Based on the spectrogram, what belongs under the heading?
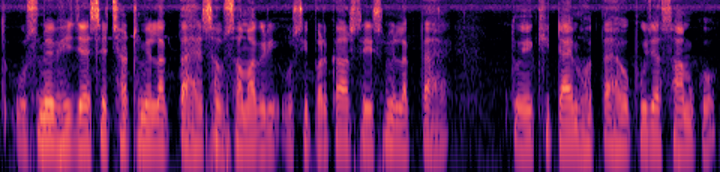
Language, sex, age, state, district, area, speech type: Hindi, male, 30-45, Bihar, Muzaffarpur, rural, spontaneous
